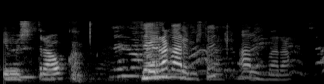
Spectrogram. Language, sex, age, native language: Icelandic, female, 8, Icelandic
